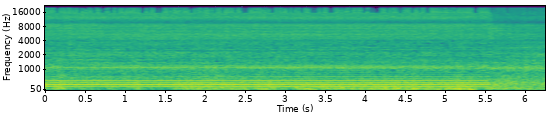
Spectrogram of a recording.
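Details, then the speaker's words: Four-wheeler at full throttle while riding: steady droning note that never climbs or clears, then drops off, held back and bogging under load, slower than down in the valley; cause suspected, not confirmed. "You guys can probably also hear it when I go full throttle. It sounds like it wants to bog down the whole time, but it's still like, it still goes in full throttle."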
